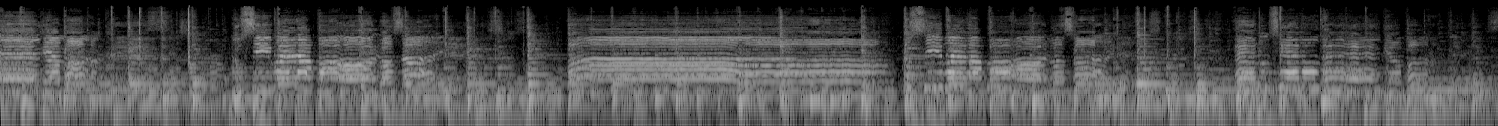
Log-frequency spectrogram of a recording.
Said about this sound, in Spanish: De esta manera escuchábamos música grabada en vivo en la ciudad de Córdoba en el marco del cuarto encuentro de la canción infantil latinoamericana y del Caribe,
